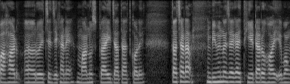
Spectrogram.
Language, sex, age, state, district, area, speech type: Bengali, male, 45-60, West Bengal, Bankura, urban, spontaneous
